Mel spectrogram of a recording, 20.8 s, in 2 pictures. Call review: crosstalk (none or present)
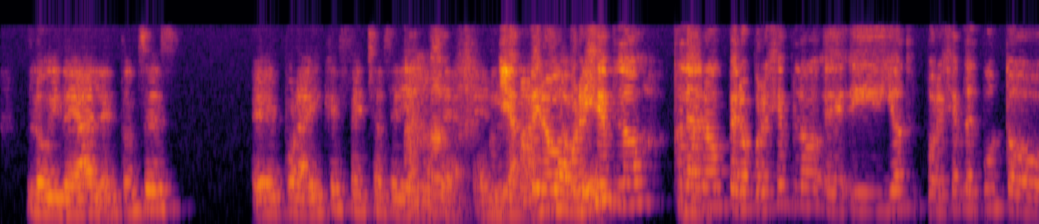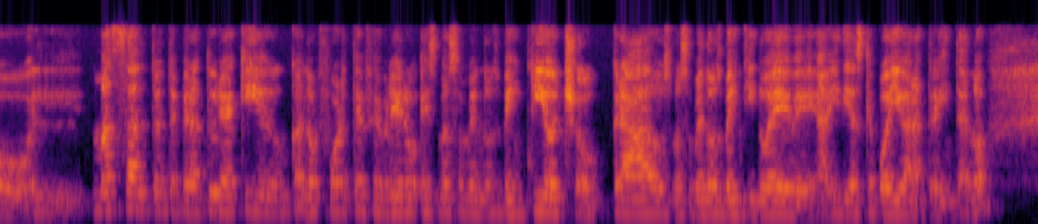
present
